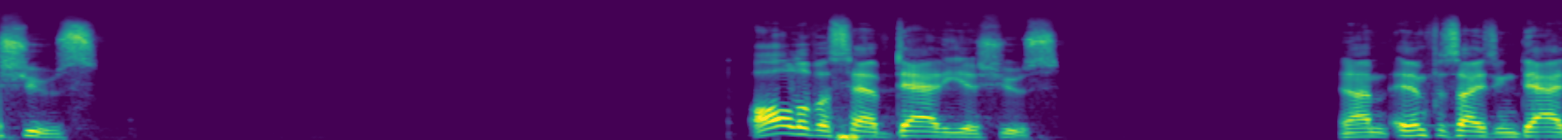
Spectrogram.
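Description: An elderly man speaks with emphasis through a microphone, pausing between phrases.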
